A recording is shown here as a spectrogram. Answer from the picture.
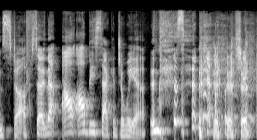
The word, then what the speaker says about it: Sacagawea: That's the way we pronounced it. I grew up in Virginia and I went to Camp Sacagawea, which was a Girl Scout camp. So that's how we said it. But I think other people pronounce it differently. So if I'm saying it wrong, apologies. – Yeah, the way you're saying it is how I've always known it.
